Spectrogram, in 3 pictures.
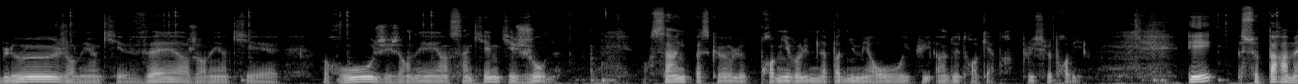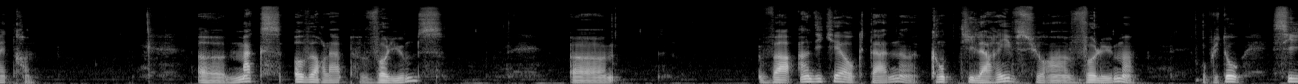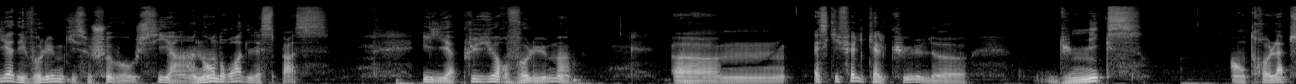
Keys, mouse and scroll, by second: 0.5 click, 1.6 click, 2.3 click, 3.3 click, 4.1 click, 12.1 click, 19.0-22.2 drag, 23.7 click, 24.9-26.1 drag.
